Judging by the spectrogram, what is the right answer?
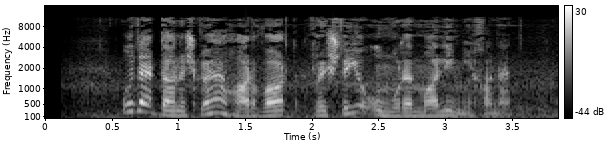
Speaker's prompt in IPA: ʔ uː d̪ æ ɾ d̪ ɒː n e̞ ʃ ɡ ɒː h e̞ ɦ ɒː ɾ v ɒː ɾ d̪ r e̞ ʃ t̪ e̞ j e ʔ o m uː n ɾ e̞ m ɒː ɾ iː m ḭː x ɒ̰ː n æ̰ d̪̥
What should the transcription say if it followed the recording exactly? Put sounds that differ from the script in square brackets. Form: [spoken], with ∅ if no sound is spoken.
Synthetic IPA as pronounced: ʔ uː d̪ æ ɾ d̪ ɒː n e̞ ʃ ɡ ɒː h e̞ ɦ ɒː ɾ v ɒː ɾ d̪ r e̞ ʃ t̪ e̞ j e ʔ o m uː [∅] ɾ e̞ m ɒː [l] iː m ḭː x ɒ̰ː n æ̰ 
